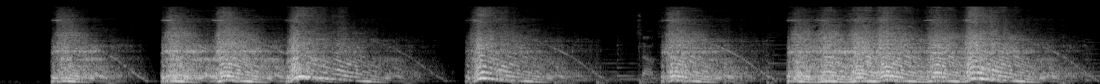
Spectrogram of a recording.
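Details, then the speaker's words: Rampage Twin Cat RC boat brushless motor after rebuild with new bearings, bench-tested on two 6S batteries with light revs: five clean rising whines winding down evenly, no pulsing; runs perfectly smooth and healthy. "Smooth, no pulsating, no nothing. This MF is ready to blast off."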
